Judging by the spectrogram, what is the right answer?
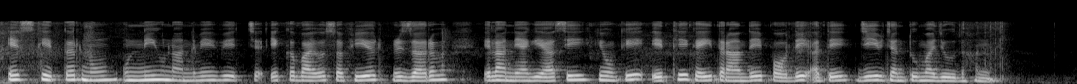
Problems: background sounds at intervals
